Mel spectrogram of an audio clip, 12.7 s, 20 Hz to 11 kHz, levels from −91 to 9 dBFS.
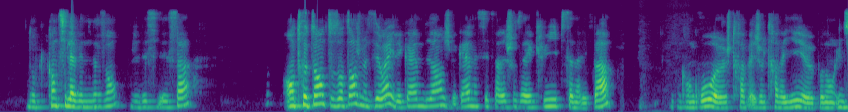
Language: French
